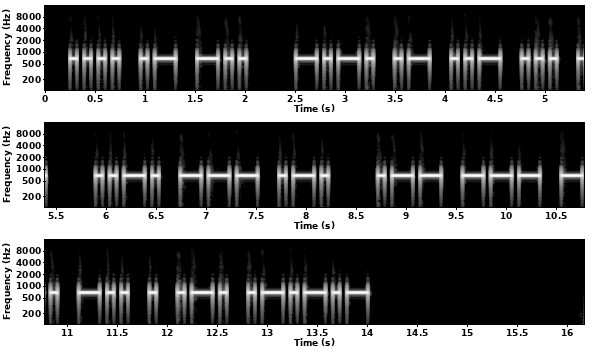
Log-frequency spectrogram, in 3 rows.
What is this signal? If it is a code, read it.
Morse code, heard as a keyed tone, about 17 wpm, 700 Hz. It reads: HAD CAUSE FOR WONDER.
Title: Sentences from Top 1000 Words - Review Part 3 - 17wpm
